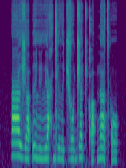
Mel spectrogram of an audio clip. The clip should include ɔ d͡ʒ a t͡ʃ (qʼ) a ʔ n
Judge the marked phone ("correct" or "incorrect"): correct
